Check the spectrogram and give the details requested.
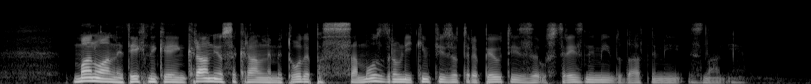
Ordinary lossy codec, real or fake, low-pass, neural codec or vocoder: none; real; 7.2 kHz; none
